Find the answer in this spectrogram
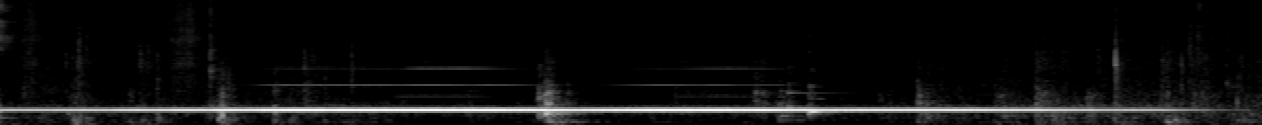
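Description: Public-address system feedback: one loud, steady howl held at a single pitch, with fainter higher ringing tones joining in the middle and a few knocks, dying away near the end.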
